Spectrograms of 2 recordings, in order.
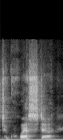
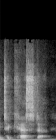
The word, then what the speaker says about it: Tequesta: Some of us refer to the name Tequesta as Tequesta, but that's an incorrect pronunciation. We want to say Tequesta. They were Native American people that were named by the Spanish, and the sound that is made by the QE is a K sound, it's Tequesta.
